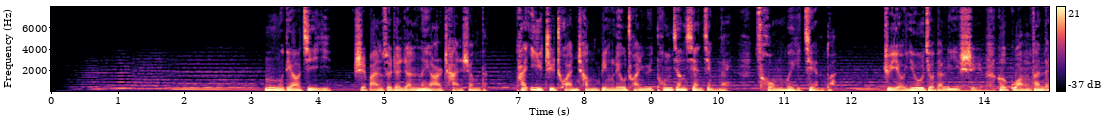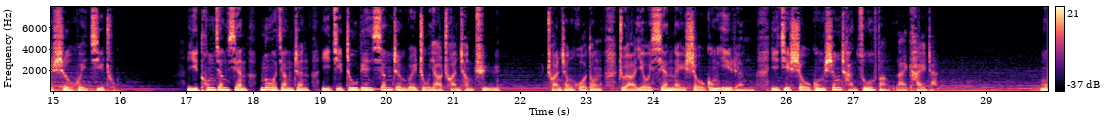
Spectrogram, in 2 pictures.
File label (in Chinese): 男 纪录片 历史讲解; 木雕; 男83-纪录片《木雕》-历史讲解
